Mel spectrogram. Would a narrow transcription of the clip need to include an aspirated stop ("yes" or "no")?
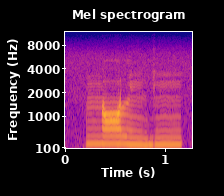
no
